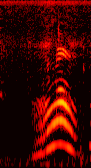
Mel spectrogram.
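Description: A single drawn-out cat meow rises and falls over about a second. It is clear and fairly close, with no talking.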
